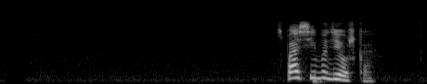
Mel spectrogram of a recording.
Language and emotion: Russian, positive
